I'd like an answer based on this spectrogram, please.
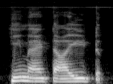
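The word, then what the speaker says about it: hematite: बोल सकते हो हिमेट हिमेटाइट हिमेटाइट भाई थोड़ी सी स्पेलिंग ध्यान रखना हिमेटाइट या हेमेटाइट आप इसको बोल सकते हो आयरन और जो है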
